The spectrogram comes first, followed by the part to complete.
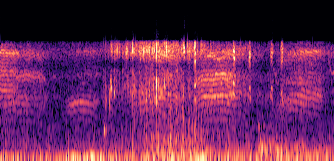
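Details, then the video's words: A wild Crested Shrike-tit at a drinking spot in regional Victoria, Australia, caught by camera trap, gives a soft, chuckling chatter of husky, slightly nasal notes at an uneven pace, three or four a second, over faint hiss. "Crested Shrike-tit drinking and calling"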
